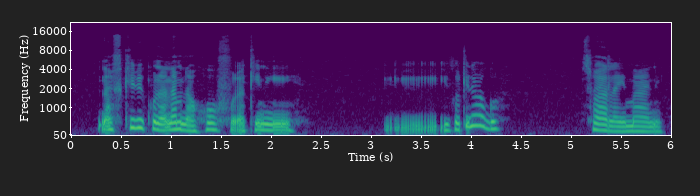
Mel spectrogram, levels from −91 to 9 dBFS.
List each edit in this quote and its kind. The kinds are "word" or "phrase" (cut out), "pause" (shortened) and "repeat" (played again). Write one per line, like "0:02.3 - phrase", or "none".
0:01.1 - word
0:03.9 - word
